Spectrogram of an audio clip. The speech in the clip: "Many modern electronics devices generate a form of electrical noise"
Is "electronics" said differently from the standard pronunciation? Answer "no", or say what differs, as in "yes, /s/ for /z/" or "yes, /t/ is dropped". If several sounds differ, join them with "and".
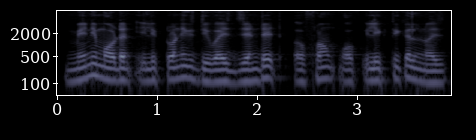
no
